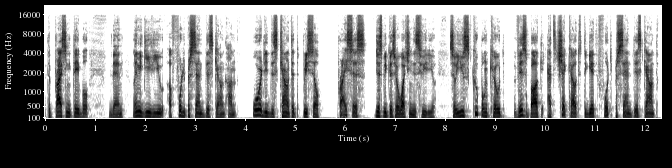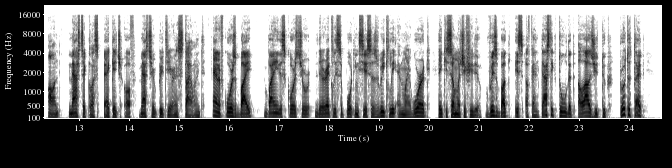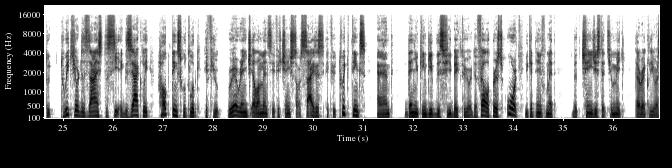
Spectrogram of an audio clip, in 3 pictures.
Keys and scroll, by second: 19.6 typing.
